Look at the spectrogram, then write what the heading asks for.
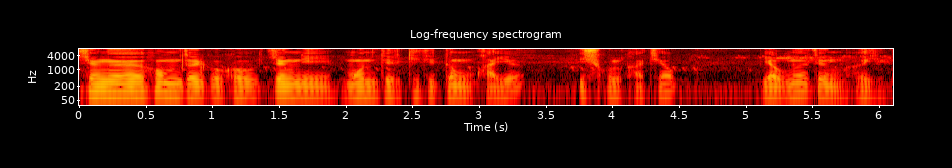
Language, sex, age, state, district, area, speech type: Bodo, male, 60+, Assam, Udalguri, rural, spontaneous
